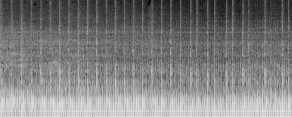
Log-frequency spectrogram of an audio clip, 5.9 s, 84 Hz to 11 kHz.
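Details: Freshly rebuilt Jawa/ČZ 360 two-stroke twin: even, steady idle with crisp regular firing ticks and no stumbles or hunting; both cylinders sound balanced, owner calls the carburetor very good and synchronization good. Normal idle.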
